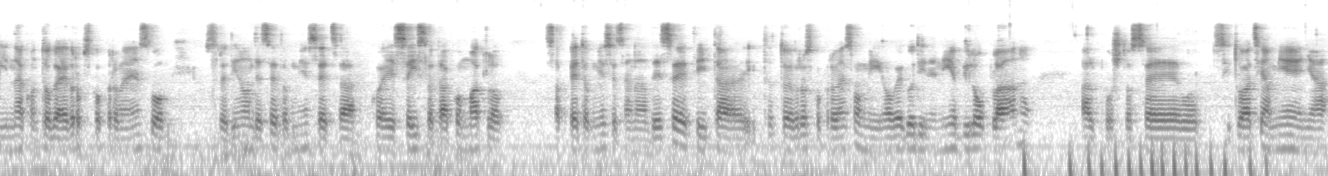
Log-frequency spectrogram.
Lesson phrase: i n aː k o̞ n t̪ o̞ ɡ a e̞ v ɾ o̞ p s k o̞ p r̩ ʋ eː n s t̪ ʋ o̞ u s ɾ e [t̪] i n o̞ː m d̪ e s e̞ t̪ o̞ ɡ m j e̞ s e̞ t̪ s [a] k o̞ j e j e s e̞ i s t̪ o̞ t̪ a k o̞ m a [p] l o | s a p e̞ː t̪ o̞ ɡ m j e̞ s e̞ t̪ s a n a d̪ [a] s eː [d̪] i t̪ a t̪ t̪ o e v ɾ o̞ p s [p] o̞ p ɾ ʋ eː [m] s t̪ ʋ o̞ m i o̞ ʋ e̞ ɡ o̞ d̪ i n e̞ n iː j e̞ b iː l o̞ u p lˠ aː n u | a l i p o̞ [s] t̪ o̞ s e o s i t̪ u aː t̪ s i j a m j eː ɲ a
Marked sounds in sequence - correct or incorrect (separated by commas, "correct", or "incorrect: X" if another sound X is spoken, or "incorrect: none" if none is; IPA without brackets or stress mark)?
incorrect: d̪, correct, incorrect: k, incorrect: e, incorrect: t̪, incorrect: k, incorrect: n, incorrect: ʃ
